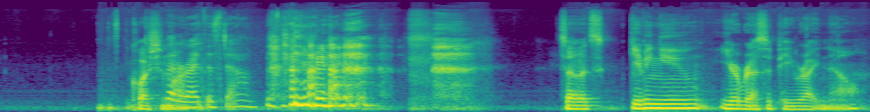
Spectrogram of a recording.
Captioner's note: laughter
